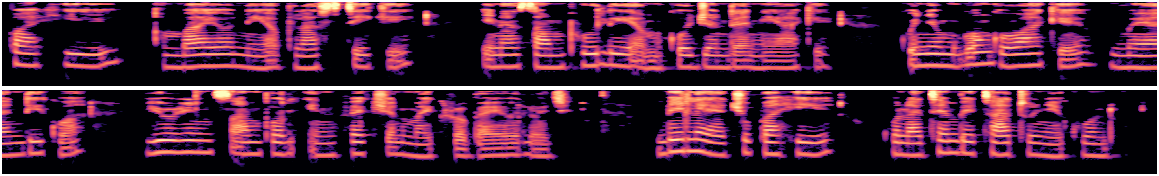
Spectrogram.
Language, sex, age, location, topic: Swahili, female, 25-35, Kisii, health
